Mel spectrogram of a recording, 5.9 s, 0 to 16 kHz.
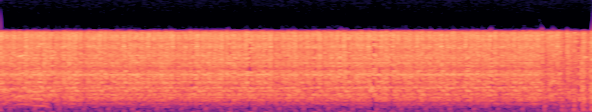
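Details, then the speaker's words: John Deere LT160 lawn tractor with Kohler Command 16 hp engine, first start since acquired. Screams flat out at a constant high pitch with no idle; a sticky governor rod is stuck at full throttle. "okay it started but i think the uh carburetor lever might be stuck on full bore so let me see what's going on with that"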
